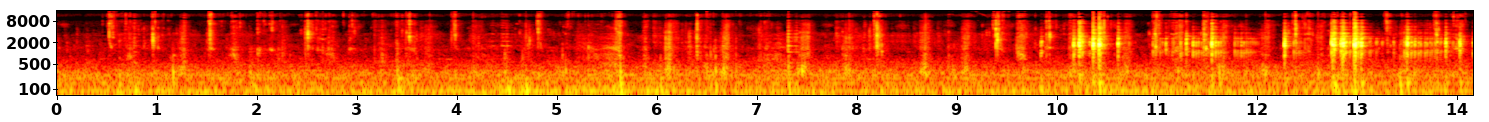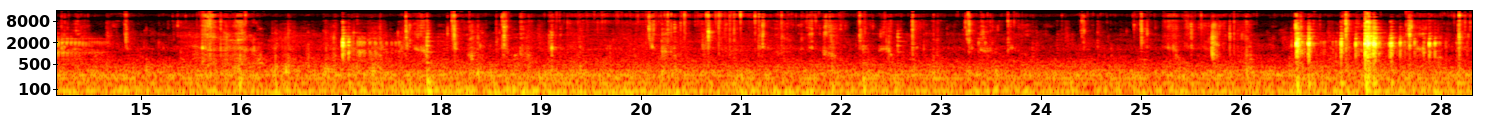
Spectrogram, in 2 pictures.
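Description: A person chewing food with many small wet mouth clicks, and louder crunchy bites in clusters about ten and thirteen seconds in and again near the end.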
